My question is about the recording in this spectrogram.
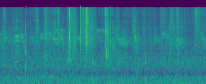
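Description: Scattered light footsteps and scuffs, with a few faint bird chirps over a low steady background hum.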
